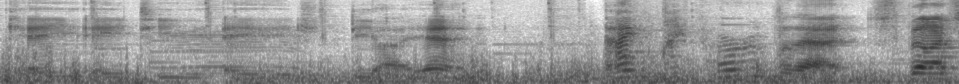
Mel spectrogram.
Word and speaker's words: Katahdin: Well, we raise Katahdin Sheep, and that's spelled K-A-T-A-H-D-I-N.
